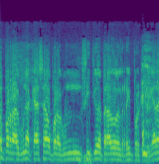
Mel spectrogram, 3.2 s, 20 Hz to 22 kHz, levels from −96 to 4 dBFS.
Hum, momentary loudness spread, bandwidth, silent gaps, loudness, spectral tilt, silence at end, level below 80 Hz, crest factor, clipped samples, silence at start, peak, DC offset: none; 6 LU; 12.5 kHz; none; -15 LUFS; -4.5 dB/octave; 0 s; -48 dBFS; 14 dB; under 0.1%; 0 s; 0 dBFS; under 0.1%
